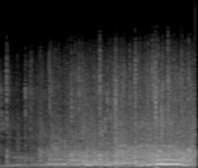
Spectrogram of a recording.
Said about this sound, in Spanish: Un aplauso a las mujeres.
